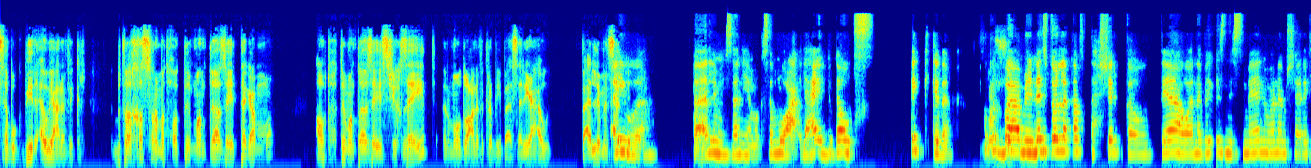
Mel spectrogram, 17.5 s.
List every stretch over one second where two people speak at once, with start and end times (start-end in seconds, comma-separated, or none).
none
